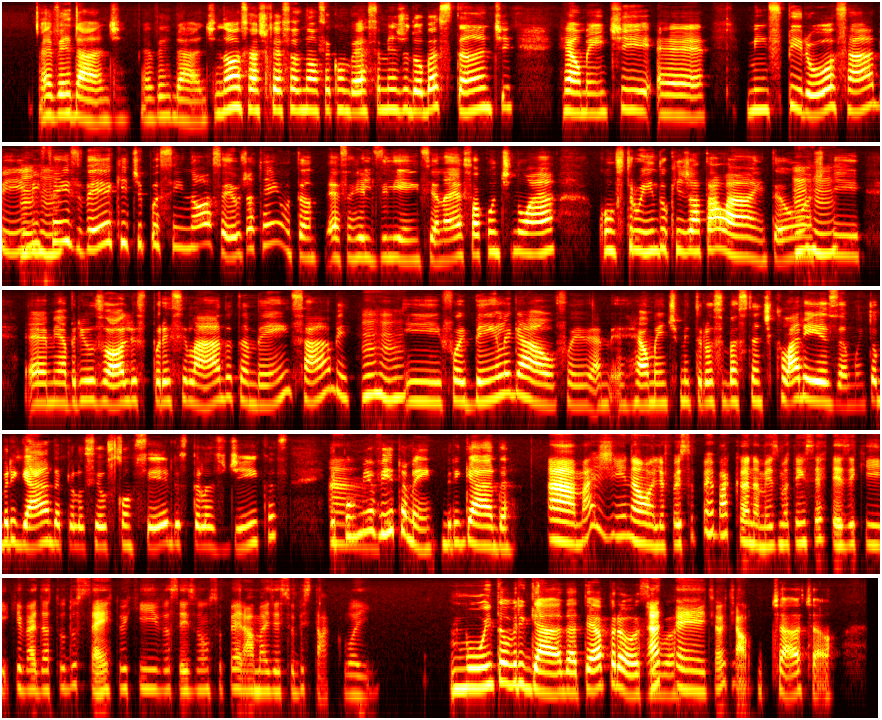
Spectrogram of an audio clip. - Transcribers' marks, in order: tapping; other background noise
- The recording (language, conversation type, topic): Portuguese, advice, Como posso construir resiliência quando algo inesperado me derruba e eu me sinto sem rumo?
